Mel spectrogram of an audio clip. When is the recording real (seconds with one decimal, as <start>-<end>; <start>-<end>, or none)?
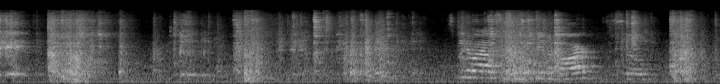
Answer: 1.4-7.2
